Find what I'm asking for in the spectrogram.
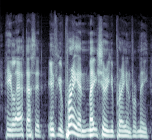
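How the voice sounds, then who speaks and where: A middle-aged man preaching a sermon, swinging between loud emphasis and hushed asides. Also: fairly high pitch, fairly even intonation, a little slow. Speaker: pastor.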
